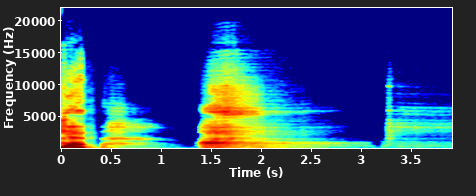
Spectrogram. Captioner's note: exhales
